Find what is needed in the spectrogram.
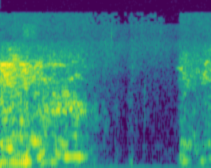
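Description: A man's voice making one low, drawn-out vocal sound lasting about a second, then a pause of about a second with next to nothing heard.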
